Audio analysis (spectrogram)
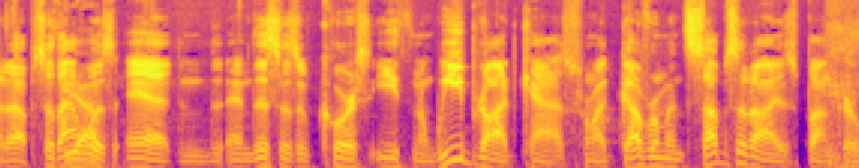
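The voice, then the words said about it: Canadian accent. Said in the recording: “you guys have enough of a Canadian accent without accentuating it.”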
